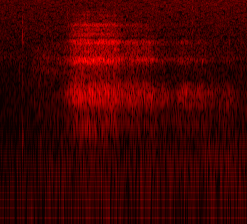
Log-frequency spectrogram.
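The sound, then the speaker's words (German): Soft breathing during a guided breathing exercise, drawing air in through the nose and letting it out through the open mouth; one quiet, airy rush swells and then fades, with no talking. “Wir atmen ein durch die Nase am besten, genau. Und ausatmen durch den offenen Mund.”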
